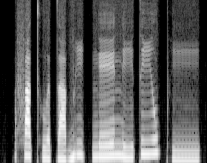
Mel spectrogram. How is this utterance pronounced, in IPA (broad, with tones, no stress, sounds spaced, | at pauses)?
f a˧˥ t̪ʰ u˩ ə̯ t̪ a˩ b iː˥˨ k̚ ŋ eː˧˥ n iː˩˧ t̪ iː˧˥ w pʰ iː˩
